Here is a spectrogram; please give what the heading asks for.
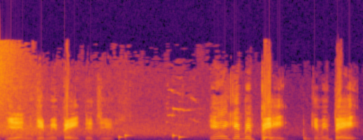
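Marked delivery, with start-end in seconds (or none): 2.1-3.6 high, whiny demand; squeaky whine. Real, not acted. High, demanding complaint at game.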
